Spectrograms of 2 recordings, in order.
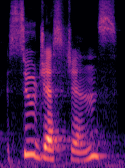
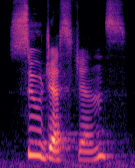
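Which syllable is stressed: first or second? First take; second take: first; first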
